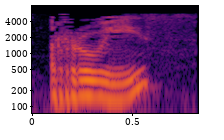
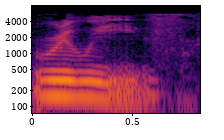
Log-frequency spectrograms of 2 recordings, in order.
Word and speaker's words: Ruiz: In Spanish, it's Ruiz. – I can't say that. – In English, we pronounce it Ruiz.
